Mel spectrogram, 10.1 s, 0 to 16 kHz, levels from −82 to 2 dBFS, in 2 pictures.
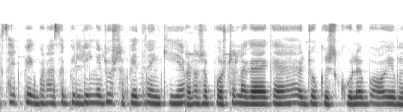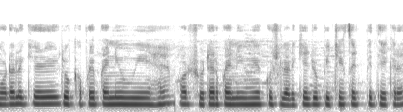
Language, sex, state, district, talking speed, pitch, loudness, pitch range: Hindi, male, Jharkhand, Jamtara, 220 wpm, 185 Hz, -26 LUFS, 180-200 Hz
